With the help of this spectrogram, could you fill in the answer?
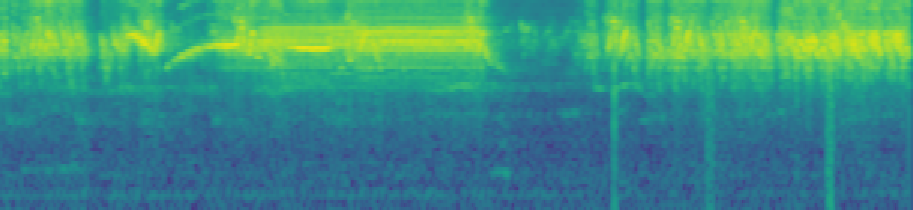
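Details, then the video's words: Morning sparrows give a continuous, dense wall of high chirps with an upward-sweeping whistle near the start, a brief lull around four seconds, and several sharp taps afterward. "Natural Sparrow Chirping Sounds | Morning Sparrow Scene"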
